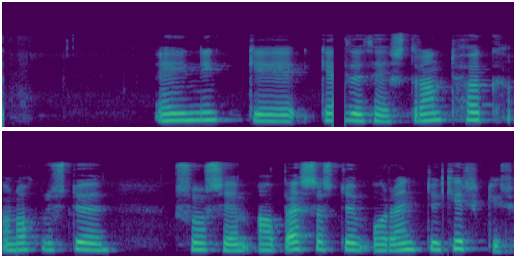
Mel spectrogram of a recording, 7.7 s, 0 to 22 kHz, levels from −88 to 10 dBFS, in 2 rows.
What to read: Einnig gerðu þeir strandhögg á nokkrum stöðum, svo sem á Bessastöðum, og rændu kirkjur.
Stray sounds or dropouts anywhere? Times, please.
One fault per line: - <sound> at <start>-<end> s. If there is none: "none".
- dropout at 2.5-2.6 s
